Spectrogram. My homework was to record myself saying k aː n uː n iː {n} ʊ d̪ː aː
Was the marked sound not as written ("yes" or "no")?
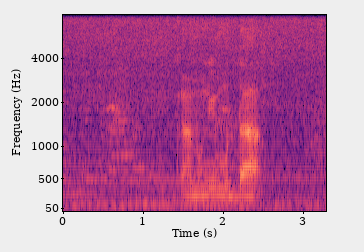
yes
